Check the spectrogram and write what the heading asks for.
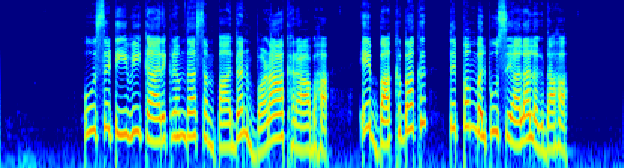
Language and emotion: Dogri, disgusted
